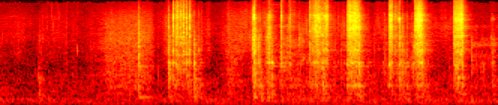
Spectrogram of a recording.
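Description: A ratchet socket wrench works a pinch bolt on a Harley-Davidson Road King Special's Showa front fork axle, giving close, raspy clicking bursts in short repeated pulls with brief pauses between them.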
